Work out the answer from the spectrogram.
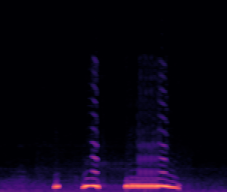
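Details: Spotted dove calling to lure wild doves. A short pip, a firm rounded coo, then a long rough rolling coo that slides lower at the end, without a closing note; silence otherwise.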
